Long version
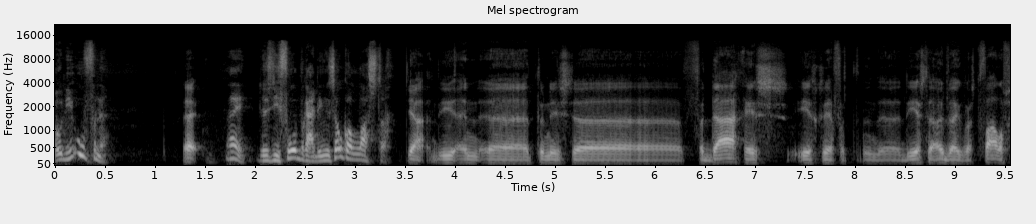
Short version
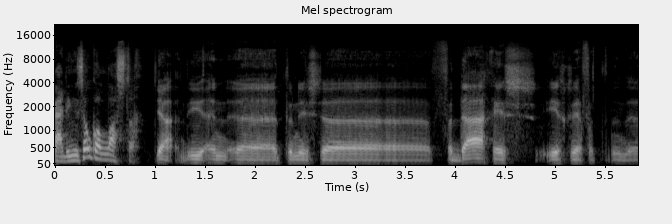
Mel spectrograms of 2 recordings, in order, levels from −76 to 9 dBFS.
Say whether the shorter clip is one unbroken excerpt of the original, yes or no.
yes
